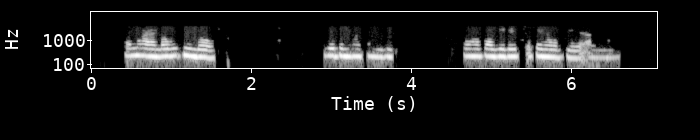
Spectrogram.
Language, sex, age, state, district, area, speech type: Manipuri, female, 30-45, Manipur, Imphal East, rural, conversation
